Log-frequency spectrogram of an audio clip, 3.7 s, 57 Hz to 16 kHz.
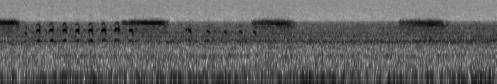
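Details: Owls at the nest, 4:21 AM on 24 February 2016, during mouse delivery and feeding; a burst of fast twittering notes followed by three short raspy hisses about a second apart, over a low hum.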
